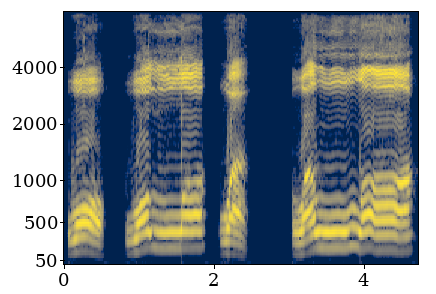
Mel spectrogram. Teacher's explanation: Dan tebal pada kalimah Allah sahaja. Jangan tebal pada wa. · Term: lafzul jalalah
